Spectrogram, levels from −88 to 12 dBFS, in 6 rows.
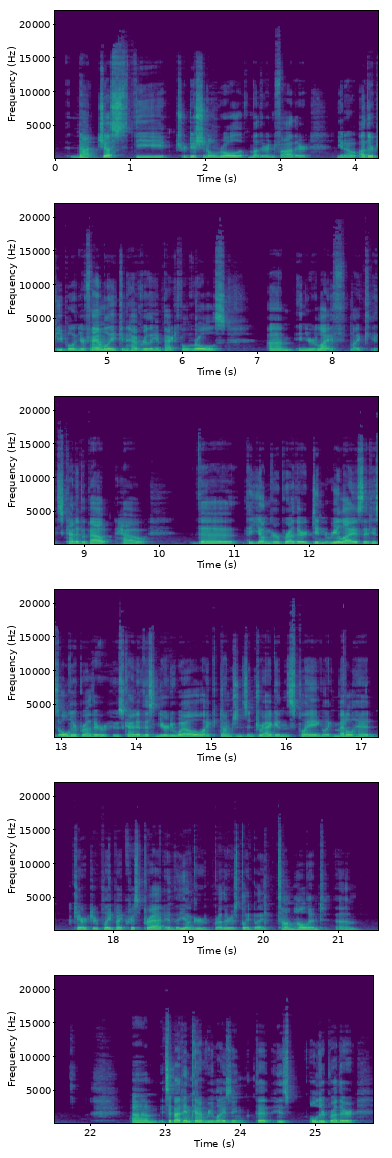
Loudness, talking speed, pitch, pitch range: -23 LUFS, 190 wpm, 115 Hz, 110-125 Hz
